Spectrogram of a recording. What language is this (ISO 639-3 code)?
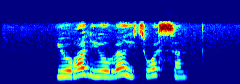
kab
